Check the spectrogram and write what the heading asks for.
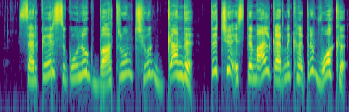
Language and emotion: Kashmiri, disgusted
